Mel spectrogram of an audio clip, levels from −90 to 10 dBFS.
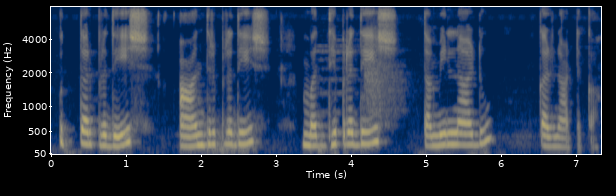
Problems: none marked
